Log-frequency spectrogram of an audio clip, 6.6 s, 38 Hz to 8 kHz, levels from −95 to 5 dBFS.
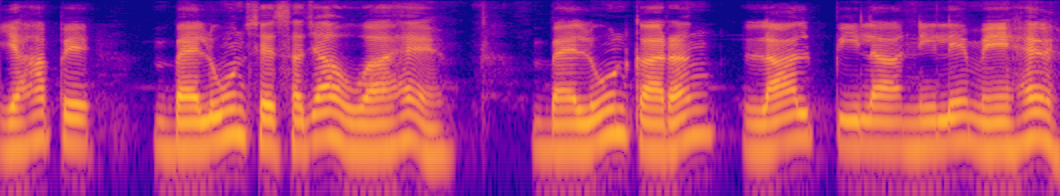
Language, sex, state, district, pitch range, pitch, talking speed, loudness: Hindi, male, Chhattisgarh, Bastar, 140-175 Hz, 145 Hz, 135 wpm, -17 LUFS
